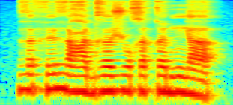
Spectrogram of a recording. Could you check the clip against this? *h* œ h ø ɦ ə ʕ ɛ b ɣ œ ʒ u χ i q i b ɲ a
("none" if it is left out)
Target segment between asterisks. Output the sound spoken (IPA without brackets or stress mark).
ɦ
